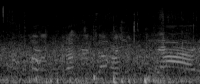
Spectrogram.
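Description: Several footballs being tapped and kicked on grass by a group of players, an irregular patter of dull thumps, with children's voices in the background.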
